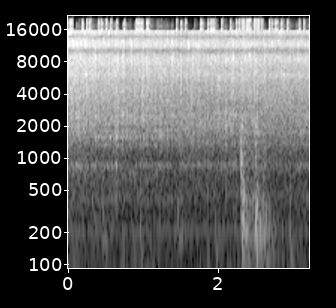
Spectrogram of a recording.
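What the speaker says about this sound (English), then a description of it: "we're gonna add in our 2 large Spanish onions that I chopped" Two large chopped Spanish onions frying in olive oil in a saucepan give a steady close sizzle, with a few clattering stirs near the end.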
